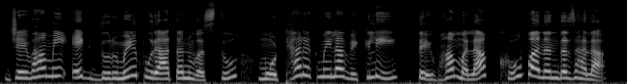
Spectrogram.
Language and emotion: Marathi, happy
